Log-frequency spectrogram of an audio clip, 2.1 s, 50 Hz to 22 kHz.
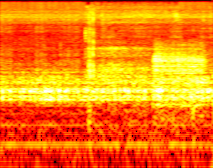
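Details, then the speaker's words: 1970 Panasonic RQ-209AS cassette recorder playing, heard close up inside the mechanism after cleaning, head demagnetizing, pinch roller rejuvenation and new belts: faint, steady motor whir under a few handling scrapes, no flutter or squeal; normal playback. "and oddly enough you hear how the motor sounds listen that's exactly the one same way the one I had back in the day sounded"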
